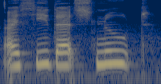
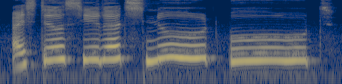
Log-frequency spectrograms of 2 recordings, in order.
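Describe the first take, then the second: First: Said in the usual way. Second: Slow, louder sing-song tease; slow teasing. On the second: Real, not acted. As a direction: drawl it out teasing the pet. Playful taunt repeated.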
